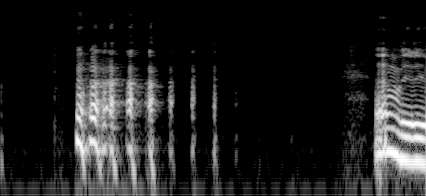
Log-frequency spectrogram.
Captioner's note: Ketawa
